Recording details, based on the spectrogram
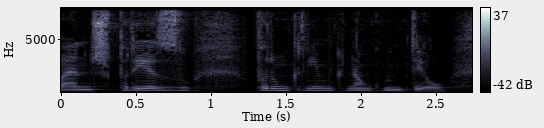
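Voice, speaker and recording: The recording is very clean, with a silent background. A woman speaks at a very deep, low pitch in a dark, mellow tone. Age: 50s. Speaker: radio columnist. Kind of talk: radio segment, news story telling.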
